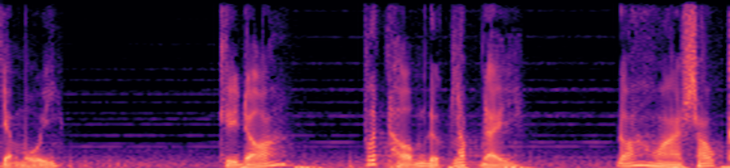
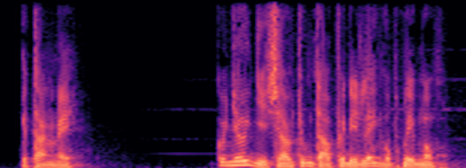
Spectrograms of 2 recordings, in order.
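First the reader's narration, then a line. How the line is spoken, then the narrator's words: Irritated snapping. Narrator (Vietnamese): Anh Hùng gắt lên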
